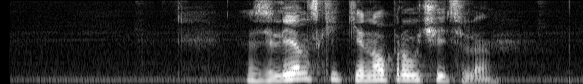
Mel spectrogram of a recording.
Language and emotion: Russian, neutral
